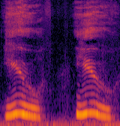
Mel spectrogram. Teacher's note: my tongue is lifted high in the back of my mouth my voice box is on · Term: long u sound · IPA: /yu/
